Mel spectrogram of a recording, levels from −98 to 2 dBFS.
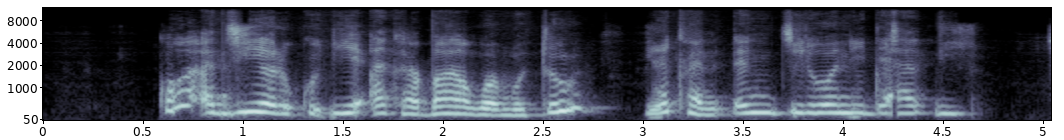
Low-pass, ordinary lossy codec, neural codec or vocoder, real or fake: none; none; codec, 24 kHz, 1.5 kbps, HILCodec; fake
